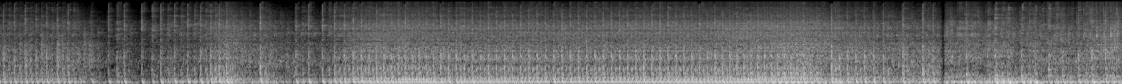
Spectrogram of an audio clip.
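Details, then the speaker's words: 1972 Norton Commando Combat twin idling after installing new 3-phase rotor and stator: steady lumpy idle, firing even, with a light mechanical rattle from the stator; running fine. "Success. Man, this bike sounds so good."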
